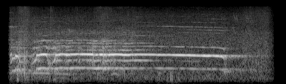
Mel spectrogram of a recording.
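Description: A rooster gives one full crow lasting about two and a half seconds: a loud, strained, harmonic note, held steady before it drops away at the end.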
